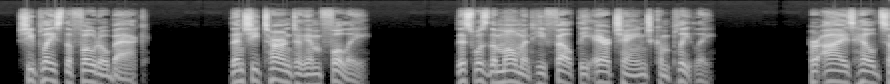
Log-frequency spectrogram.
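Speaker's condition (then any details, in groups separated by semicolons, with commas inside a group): No condition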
